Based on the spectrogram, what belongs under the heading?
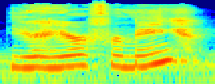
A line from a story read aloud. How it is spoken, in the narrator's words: panted an out-of-breath Chelsea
